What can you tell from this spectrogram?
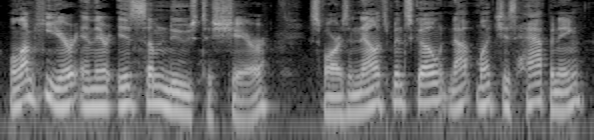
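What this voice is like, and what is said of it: Voice slightly off from illness. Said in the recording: “I was sick ... you can probably tell that my voice isn't 100% back to normal”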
